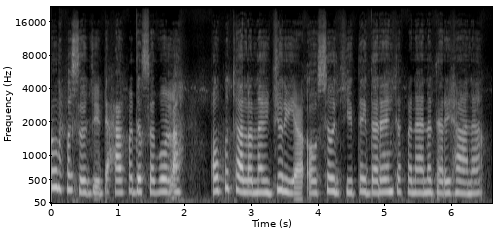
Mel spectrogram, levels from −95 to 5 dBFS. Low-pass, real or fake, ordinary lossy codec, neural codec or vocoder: none; fake; none; codec, 44.1 kHz, 1.7 kbps, Pupu-Codec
